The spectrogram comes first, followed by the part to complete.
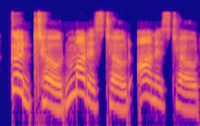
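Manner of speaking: put-on sarcastic, sneering, mocking cheer. Retelling a weasel's speech about toad: imitating a sarcastic mocking speech. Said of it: "they're being very sarcastic and just really mocking Toad".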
